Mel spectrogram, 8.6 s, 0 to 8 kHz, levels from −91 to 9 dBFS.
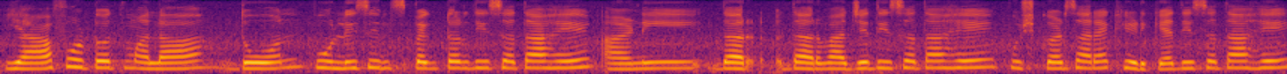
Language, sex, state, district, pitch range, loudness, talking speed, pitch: Marathi, female, Maharashtra, Solapur, 245-270 Hz, -16 LUFS, 125 wpm, 260 Hz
